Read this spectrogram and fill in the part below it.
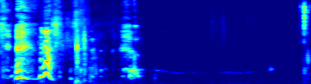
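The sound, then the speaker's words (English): A few throaty vocal noises end in a sharp gulping swallow as a person drinks coffee, followed by a softer sound and then near silence with a faint click at the end. “I paused to drink. Did you hear the gulp?”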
